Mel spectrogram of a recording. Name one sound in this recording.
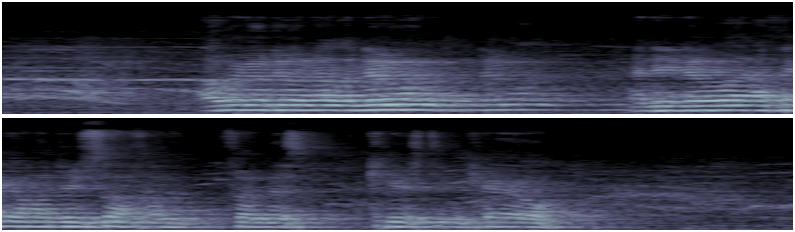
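A man shouts loudly into a microphone over a loudspeaker, in a large echoing hall.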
